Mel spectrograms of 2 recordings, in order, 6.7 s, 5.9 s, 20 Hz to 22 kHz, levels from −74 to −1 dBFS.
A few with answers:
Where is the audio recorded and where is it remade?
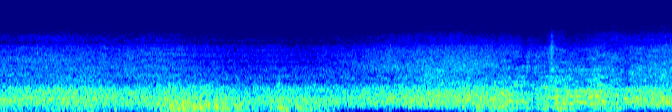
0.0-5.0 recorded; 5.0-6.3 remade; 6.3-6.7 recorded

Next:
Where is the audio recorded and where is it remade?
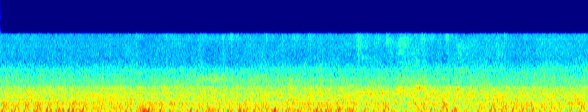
0.0-5.9 remade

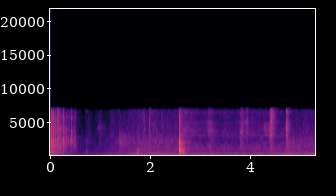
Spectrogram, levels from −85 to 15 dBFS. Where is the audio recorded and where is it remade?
0.0-2.6 recorded; 2.6-4.7 remade; 4.7-5.3 recorded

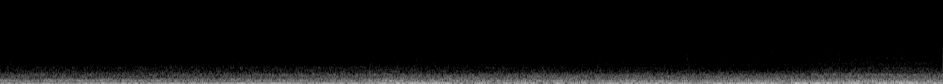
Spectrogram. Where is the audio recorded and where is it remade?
0.0-9.4 recorded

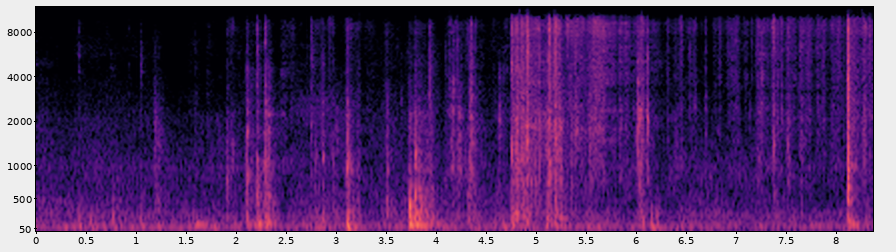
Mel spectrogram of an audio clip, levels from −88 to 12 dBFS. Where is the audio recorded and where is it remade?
0.0-5.6 recorded; 5.6-6.3 remade; 6.3-8.4 recorded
